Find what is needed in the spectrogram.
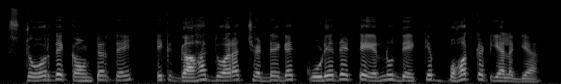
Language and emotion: Punjabi, disgusted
